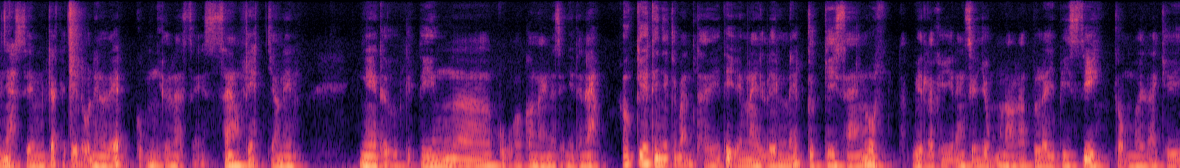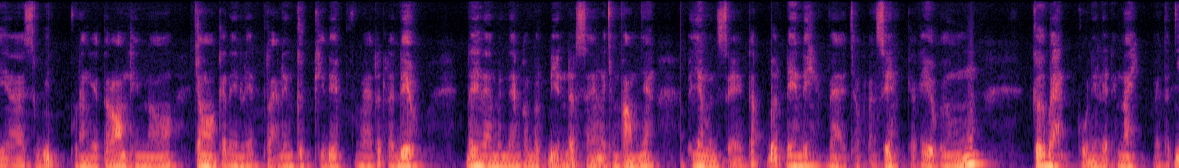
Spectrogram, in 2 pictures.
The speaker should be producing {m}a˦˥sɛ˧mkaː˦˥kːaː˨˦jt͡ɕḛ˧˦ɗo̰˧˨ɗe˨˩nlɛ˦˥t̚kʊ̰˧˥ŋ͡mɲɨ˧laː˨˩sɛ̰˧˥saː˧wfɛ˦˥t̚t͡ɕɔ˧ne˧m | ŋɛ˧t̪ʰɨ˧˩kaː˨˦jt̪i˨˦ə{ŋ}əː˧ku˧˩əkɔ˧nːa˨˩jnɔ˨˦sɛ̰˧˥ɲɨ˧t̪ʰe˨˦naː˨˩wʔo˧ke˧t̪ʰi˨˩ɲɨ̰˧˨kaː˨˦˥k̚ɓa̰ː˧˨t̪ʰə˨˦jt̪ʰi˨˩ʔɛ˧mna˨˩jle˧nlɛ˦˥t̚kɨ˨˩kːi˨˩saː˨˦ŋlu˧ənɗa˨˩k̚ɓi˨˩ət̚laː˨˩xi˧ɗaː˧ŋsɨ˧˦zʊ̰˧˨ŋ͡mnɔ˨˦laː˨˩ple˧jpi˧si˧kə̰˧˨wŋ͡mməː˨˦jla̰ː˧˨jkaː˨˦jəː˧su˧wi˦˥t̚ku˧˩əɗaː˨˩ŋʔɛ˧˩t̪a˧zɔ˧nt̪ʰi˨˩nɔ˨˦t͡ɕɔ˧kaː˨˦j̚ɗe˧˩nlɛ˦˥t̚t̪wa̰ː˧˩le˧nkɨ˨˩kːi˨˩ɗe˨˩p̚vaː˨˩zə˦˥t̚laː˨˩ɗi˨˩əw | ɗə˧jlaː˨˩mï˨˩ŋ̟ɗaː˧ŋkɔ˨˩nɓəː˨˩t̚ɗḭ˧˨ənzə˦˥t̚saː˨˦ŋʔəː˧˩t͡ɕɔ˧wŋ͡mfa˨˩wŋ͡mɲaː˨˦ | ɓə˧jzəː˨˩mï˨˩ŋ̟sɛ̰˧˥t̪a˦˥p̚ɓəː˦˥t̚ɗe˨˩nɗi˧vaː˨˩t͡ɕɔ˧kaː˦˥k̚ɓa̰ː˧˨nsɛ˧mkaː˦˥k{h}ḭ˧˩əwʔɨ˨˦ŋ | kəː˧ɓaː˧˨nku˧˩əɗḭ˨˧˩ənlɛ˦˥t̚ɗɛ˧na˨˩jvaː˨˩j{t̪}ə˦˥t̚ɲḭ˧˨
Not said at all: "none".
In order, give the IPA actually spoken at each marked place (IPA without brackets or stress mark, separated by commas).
ɲ, ŋ, h, t̪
